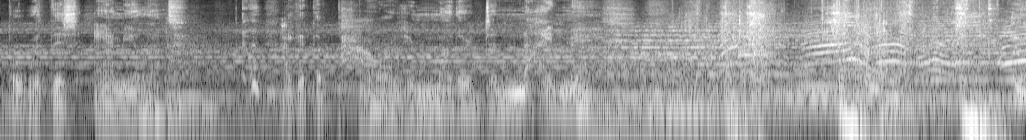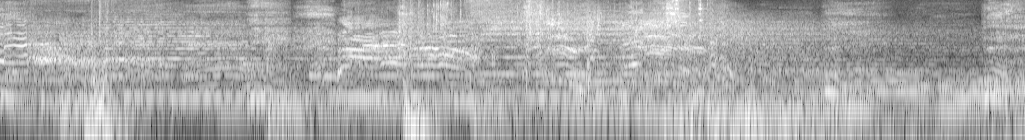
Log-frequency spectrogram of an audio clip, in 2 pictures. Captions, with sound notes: But with this amulet, I get the power your mother denied me. (Mindy screaming) (knife slashing) (Mindy's dad growling) (knife slashing)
